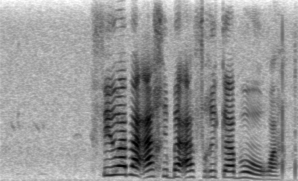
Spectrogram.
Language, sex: Tswana, female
